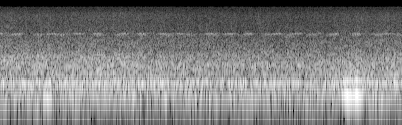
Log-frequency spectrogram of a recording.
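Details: Many bees humming in nature, a continuous even drone with low steady bands and a faint throbbing high whine, one brief louder buzz passing near the end.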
